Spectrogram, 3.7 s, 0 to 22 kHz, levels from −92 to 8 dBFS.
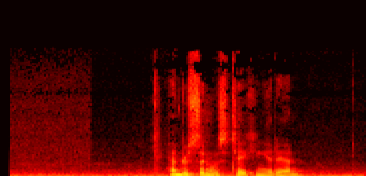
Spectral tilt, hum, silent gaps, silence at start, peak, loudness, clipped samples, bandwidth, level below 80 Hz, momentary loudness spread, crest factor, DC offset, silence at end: -5.5 dB/octave; none; none; 0.1 s; -16 dBFS; -29 LUFS; under 0.1%; 16 kHz; -50 dBFS; 20 LU; 16 dB; under 0.1%; 0 s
